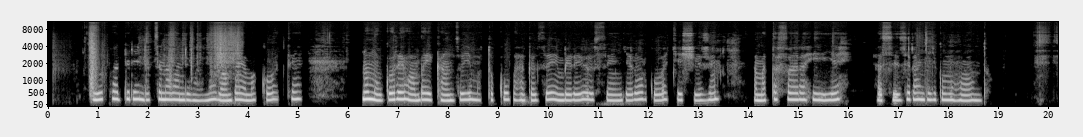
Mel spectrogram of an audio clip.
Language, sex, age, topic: Kinyarwanda, female, 18-24, finance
